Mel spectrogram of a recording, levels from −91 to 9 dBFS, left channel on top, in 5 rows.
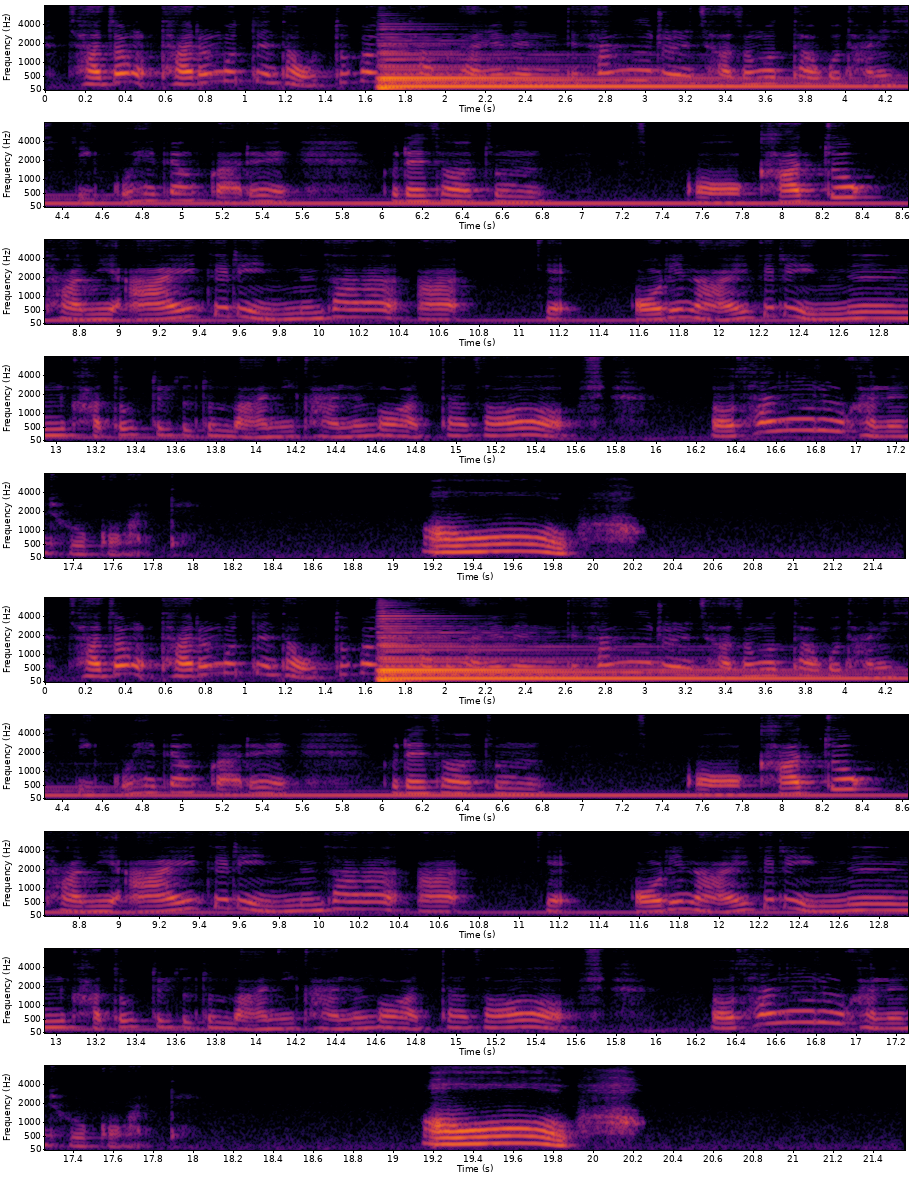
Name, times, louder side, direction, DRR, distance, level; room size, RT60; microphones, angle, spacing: voice 1, 0.0-6.9 7.5-10.8 11.1-11.3 11.6-15.9 16.3-17.8, left 1 dB, 10° left, 5.0 m, -38 dB
sound 1, 1.7-9.3, right 1 dB, 90° right, 5.4 m, -32 dB
voice 2, 19.2-20.3, right 4 dB, 75° right, 0.7 m, -30 dB
head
